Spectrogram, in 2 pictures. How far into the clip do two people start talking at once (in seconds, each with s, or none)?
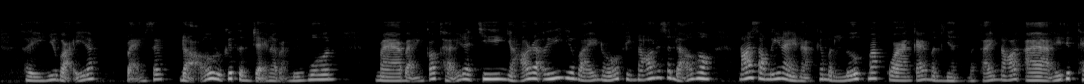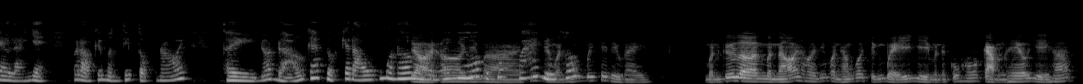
15.0 s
